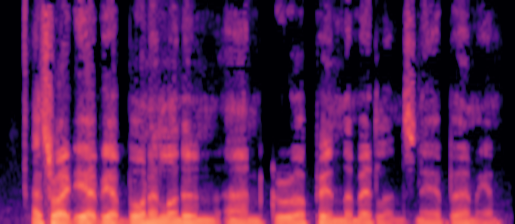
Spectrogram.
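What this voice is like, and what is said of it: British accent. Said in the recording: “There's no doubt from your accent, you were born in the UK”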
